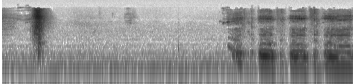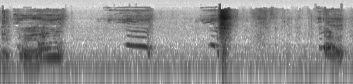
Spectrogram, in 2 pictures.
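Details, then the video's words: A male Rottweiler seeing his sister on a computer screen, which he seems not to like, makes drawn-out moaning, wavering vocalizations in a burst of several seconds, with sniffs and short squeaks around them. "Zeus talking to Nova on the computer screen"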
